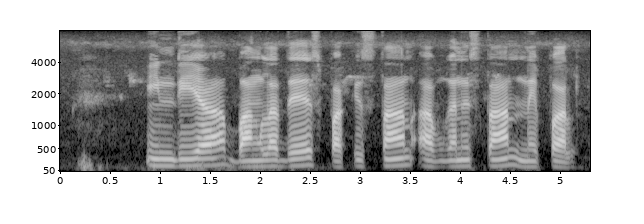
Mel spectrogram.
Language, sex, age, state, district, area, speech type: Santali, male, 30-45, West Bengal, Birbhum, rural, spontaneous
